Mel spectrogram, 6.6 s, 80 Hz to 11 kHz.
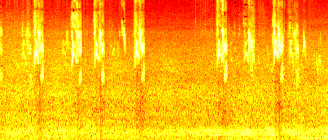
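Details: Several sparrows at a Tenmangu shrine, 4 March 2020, give short high chirps in scattered bursts of two or three notes, with quiet gaps and a low background hum between them.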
